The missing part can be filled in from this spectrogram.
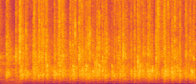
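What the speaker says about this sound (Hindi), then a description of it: "मैं ये चाहूंगा कि वीरसीमल, लीलाराम और मुखी विनोद के लिए माता हिंगलाज पे तालियां बजाई जाए" Pilgrims at the Hinglaj Mata temple clap together in a dense, steady round of applause that runs loud and continuous throughout.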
